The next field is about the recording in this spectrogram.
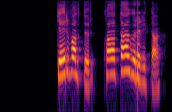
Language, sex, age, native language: Icelandic, female, 50-59, Icelandic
